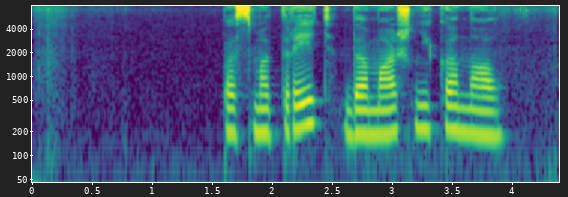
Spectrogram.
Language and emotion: Russian, neutral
